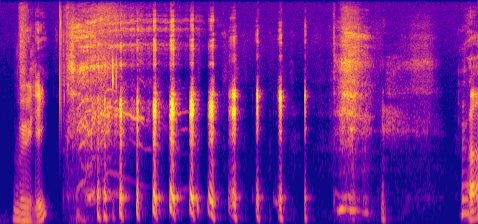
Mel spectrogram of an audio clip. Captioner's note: both laughs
